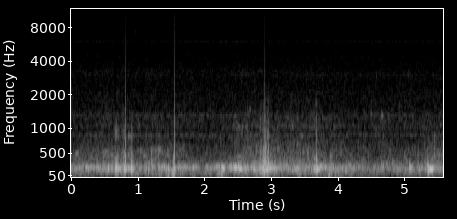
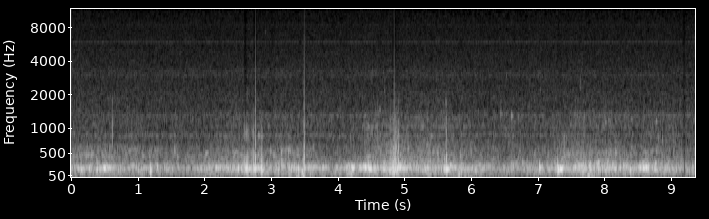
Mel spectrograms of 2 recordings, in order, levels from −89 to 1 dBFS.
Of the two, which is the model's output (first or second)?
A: second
